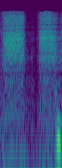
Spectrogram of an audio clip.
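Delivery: soft, voiceless shushing; hushing. A narrator's reading. Tigris soothing the crying little one, soft hushing. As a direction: shush gently under the breath.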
